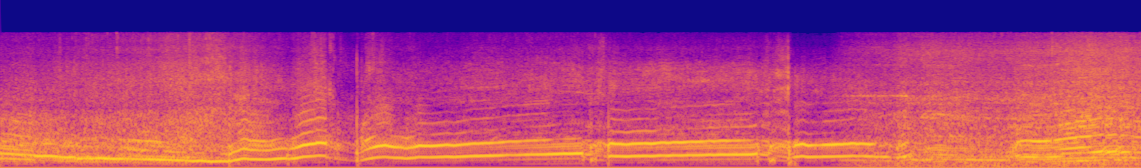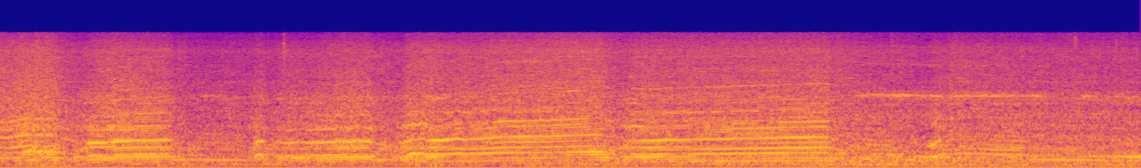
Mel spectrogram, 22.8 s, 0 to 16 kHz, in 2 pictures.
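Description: Porsche 911 rally car's flat-six engine revving hard through the gears, its pitch falling under braking at first, then climbing in repeated sweeps that drop back at each gear change. From about eight seconds in it is heard from inside the car, rising in quick runs about every second or two.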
